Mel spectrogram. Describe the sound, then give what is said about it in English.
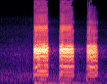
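Three loud, nasal quacks from a duck call, a small barrel with a mouthpiece and reed, blown in a steady, evenly spaced rhythm, each a short buzzy burst with quiet gaps between and no talking. “And finally, they learn the cadence of a duck.”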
